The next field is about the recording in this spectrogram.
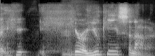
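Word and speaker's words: Hiroyuki Sanada: anyways hiroyuki sonata okay right is that you're pronouncing the hunter it's uh hiroyuki sonata yes you got it yeah um you seem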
